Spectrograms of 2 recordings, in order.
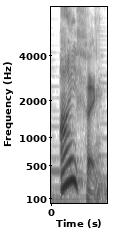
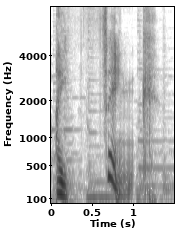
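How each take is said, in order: First: It is said in a confident, assured tone. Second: It is said in a hesitant, uncertain tone. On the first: The speaker is fairly certain of the opinion. "that sounds more confident" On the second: The speaker is not sure of the opinion. "you might say it like this"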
